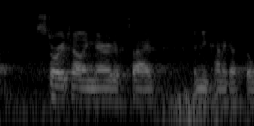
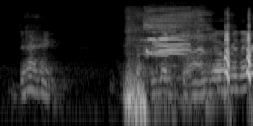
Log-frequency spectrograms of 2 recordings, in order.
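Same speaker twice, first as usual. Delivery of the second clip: mock teasing, very high, very loud, swooping and joking; 25 dB louder than usual. Retelling what he jokingly said to a cop, retelling a joking quip. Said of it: "I jokingly looked over at the cop".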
